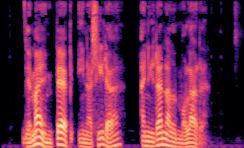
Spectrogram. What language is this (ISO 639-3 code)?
cat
